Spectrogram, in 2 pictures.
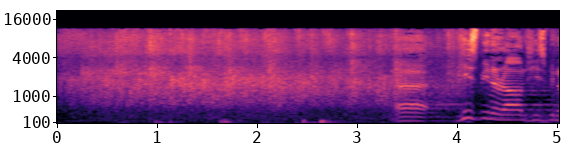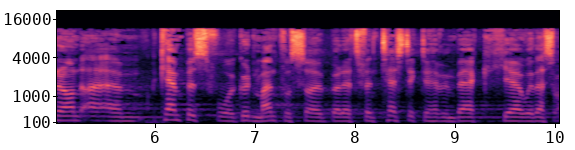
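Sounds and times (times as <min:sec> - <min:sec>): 
crowd clapping steadily: 0:00.0 - 0:04.5
speech: 0:03.4 - 0:10.0.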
